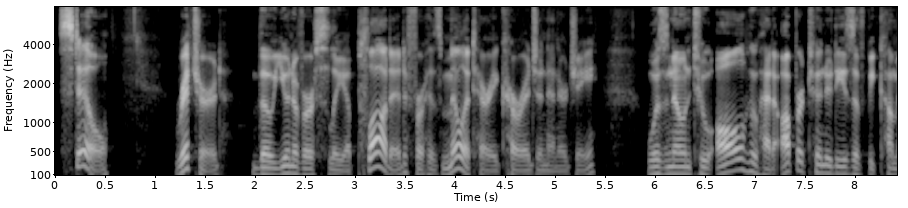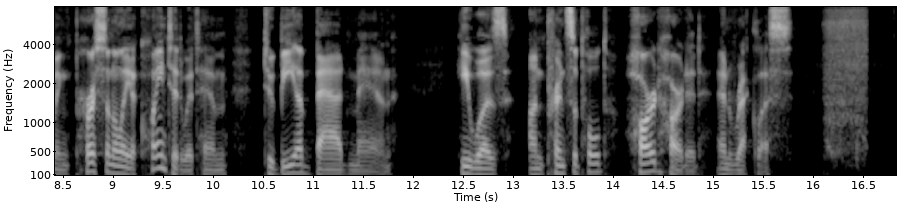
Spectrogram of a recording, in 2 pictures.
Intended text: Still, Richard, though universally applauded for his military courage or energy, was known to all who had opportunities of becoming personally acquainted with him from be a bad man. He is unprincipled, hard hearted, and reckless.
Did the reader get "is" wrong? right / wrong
wrong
